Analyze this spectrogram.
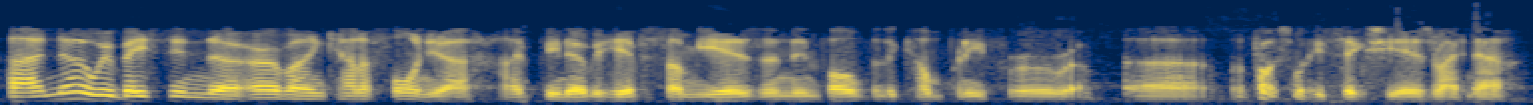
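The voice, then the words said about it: English accent. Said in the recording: “there must be an English accent there”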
